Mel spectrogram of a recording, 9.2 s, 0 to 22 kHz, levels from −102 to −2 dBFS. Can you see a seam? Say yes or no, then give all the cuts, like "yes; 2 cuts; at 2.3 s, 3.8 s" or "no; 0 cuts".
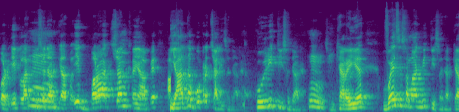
yes; 2 cuts; at 3.4 s, 4.9 s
